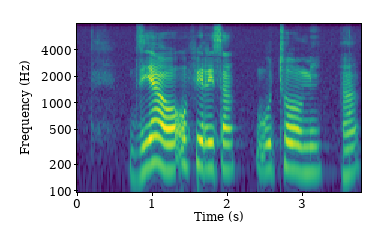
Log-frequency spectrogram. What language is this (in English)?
Venda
